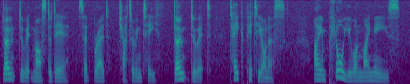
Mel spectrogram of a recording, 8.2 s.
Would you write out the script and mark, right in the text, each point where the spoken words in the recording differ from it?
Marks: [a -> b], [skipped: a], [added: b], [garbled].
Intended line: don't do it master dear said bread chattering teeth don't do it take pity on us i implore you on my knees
don't do it master dear said bread chattering teeth don't do it take pity on us i implore you on my knees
